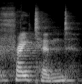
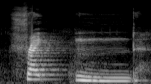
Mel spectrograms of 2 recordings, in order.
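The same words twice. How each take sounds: First: The T and final syllable are fully pronounced. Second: The T is swallowed and the ending is 'nd'. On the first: "in some Englishes, you might hear frightened" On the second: "we usually swallow this last whole bit and say "nd.""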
